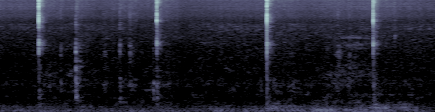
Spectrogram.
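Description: Five sharp, single clicks of a computer pointing device, spaced irregularly, as an image editor is operated.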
